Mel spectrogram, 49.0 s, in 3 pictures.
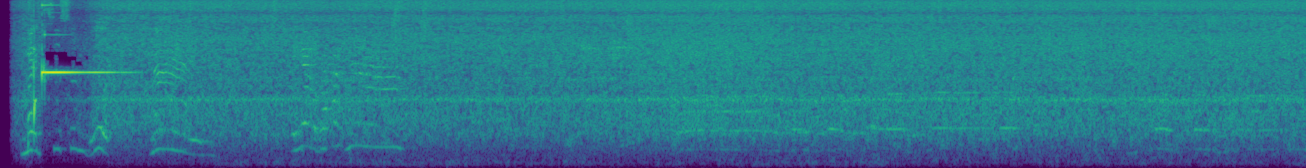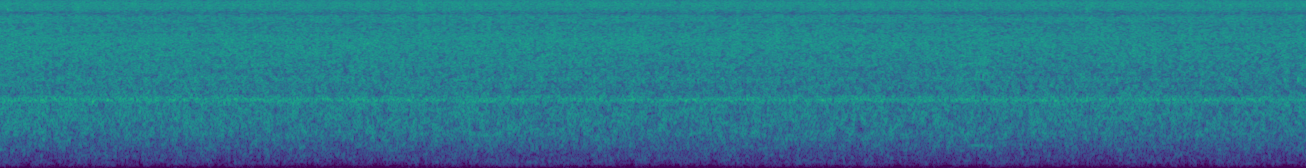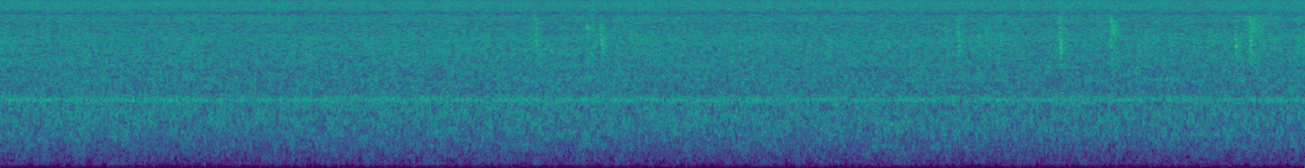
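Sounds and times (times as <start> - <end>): heavy rain on flooded road: 0.3 - 48.9.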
